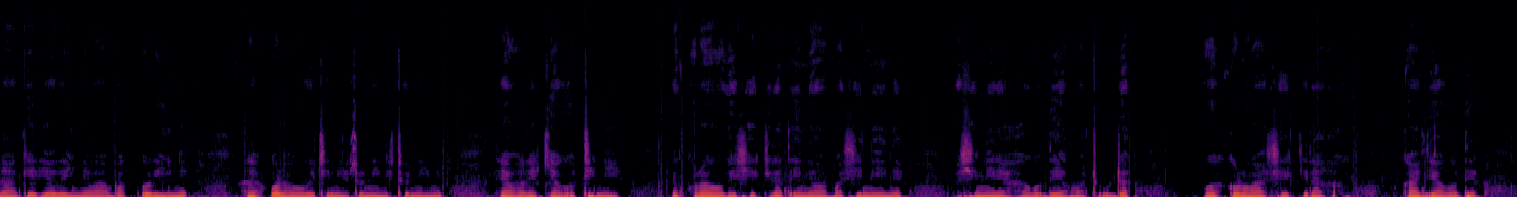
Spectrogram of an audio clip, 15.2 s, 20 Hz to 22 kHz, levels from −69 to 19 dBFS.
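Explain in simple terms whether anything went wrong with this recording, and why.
Overdone noise removal runs through the whole recording, from start to finish. A cleanup tool meant to strip out background noise was set far too strong. It kept shutting off slices of the sound it judged to be noise, and it caught the quieter parts of the speech along with them. That is why the background drops and breaks up into twinkling specks.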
